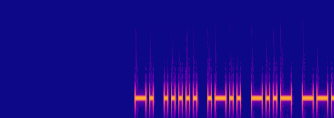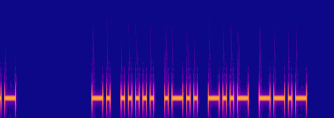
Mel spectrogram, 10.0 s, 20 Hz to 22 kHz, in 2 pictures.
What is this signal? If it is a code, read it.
Morse code, heard as a keyed tone, about 22 wpm, 700 Hz. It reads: N5LXQ N5LXQ
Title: USA Call Signs - 5 Characters - Repeated 2x - 22wpm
